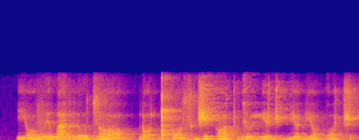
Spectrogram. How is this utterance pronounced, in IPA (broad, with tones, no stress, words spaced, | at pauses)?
jɔ˨˩vɪ˧ wa˧ro˨˩d͡zɒ˥˨ | ɾɔ˧ ǃʰɔ˨˩sd͡ʒɪ˥˨kɒ˥˨t ɡɪ˧wmʲɒ˧˩˧t͡ʃ bʲɔ˧bʲɔ˨˩ɡɔ˩˧t͡ʃ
